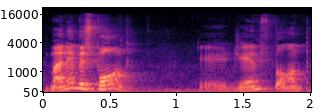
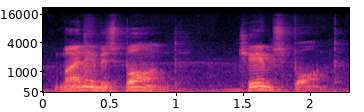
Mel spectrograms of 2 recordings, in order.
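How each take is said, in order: First: It is said sped up, sounding pseudo-Russian. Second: It is said in a normal voice.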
